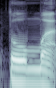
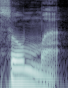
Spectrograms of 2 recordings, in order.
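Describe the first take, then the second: First: The first sound is a hard stopped t. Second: The first sound is a plain hissing s. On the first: "Ada juga yang baca tuma karena baca Latin. ... T-nya jangan dibaca" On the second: "Banyak orang yang baca summa"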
